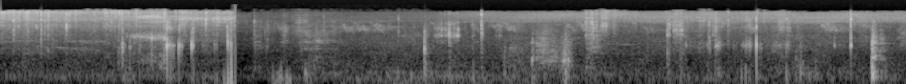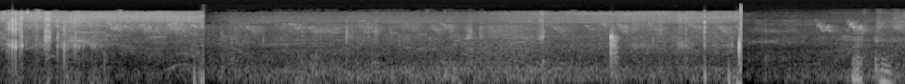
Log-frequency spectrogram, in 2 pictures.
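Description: Crayfish tails sizzling on a gas barbecue grill, cut off abruptly about two seconds in. After that, quieter stretches of scattered clicks and faint voices.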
